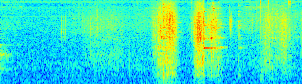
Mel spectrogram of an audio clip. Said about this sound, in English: here's a lid to something. That's made of ceramic.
